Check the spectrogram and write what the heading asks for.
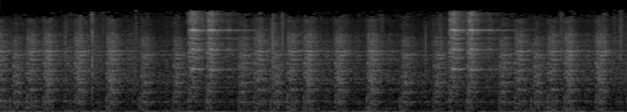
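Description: Quiet, steady clattering like a train running on rails, made of many small clicks, opening a hip-hop track. A brighter, ringing accent recurs about every two and a half to three seconds.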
